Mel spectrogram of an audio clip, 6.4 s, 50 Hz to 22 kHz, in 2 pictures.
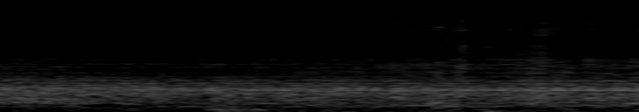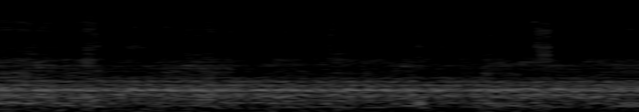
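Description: Electric drive motor and gearbox of a 1/10-scale RC crawler (HB-ZP1008 Land Cruiser) whining steadily as the truck crawls slowly over lumpy dirt.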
